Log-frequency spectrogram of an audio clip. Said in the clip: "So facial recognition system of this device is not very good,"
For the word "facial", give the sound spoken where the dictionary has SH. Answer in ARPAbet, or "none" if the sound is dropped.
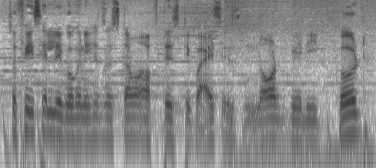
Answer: S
